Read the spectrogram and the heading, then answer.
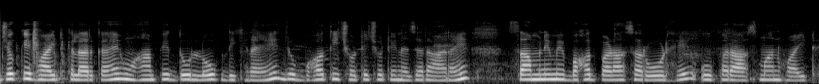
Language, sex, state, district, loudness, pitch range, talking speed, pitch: Hindi, female, Uttar Pradesh, Jyotiba Phule Nagar, -18 LUFS, 210-235 Hz, 225 wpm, 220 Hz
